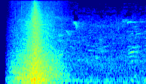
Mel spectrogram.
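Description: A whoosh sound effect that swells and fades within about the first second, followed by a faint hiss.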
